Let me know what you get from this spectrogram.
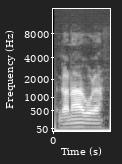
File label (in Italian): "ganagola", dialetto veneto; s.f. tonsilla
